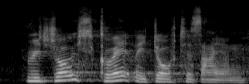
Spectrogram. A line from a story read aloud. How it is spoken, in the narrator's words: said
